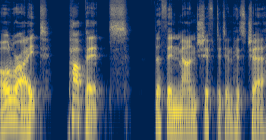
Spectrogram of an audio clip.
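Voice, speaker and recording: The recording is very clean, with a silent background. The voice carries vocal fry. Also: man. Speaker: audiobook narrator. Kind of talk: science fiction short story reading, bedtime listening.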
